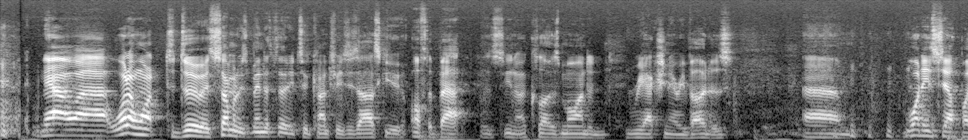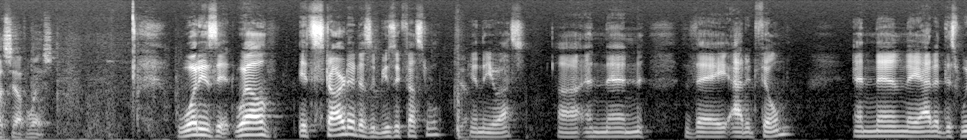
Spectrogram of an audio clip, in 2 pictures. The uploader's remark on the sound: (Live from SXSW Sydney). Live again from the inaugural South by Southwest Sydney festival of tech and culture, The Betoota Advocate talks to the type of unconventional expert that you can only hear speak at events like this.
